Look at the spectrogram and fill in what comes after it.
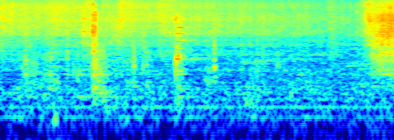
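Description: Onions and spices frying in mustard oil in a metal kadhai, a steady sizzle with a few light knocks and a short ring of utensils against the pan. Near the end the sizzle jumps suddenly louder as chopped tomatoes are tipped into the hot oil.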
